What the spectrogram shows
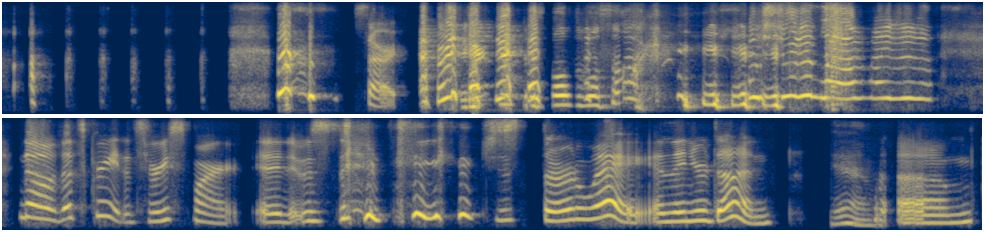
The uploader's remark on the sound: Another quarantine episode over skype.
